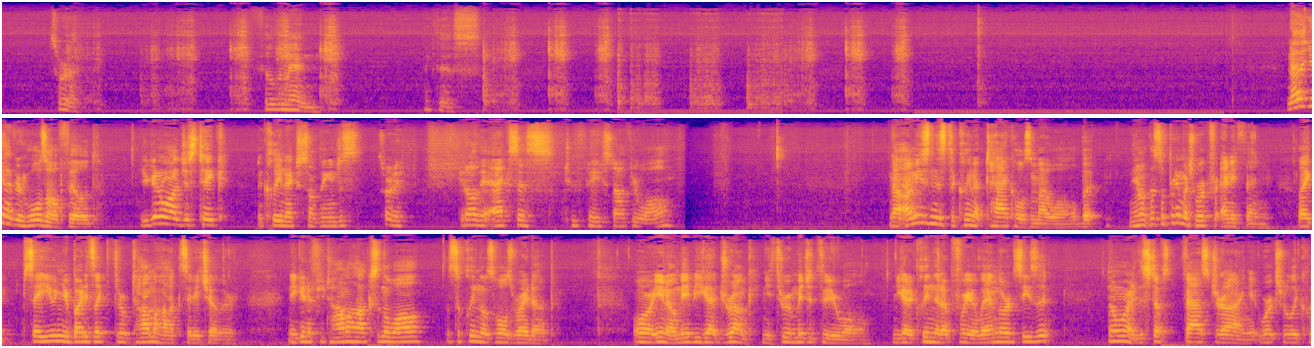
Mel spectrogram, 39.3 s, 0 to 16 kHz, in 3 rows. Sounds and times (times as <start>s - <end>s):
Speech: 0.5s - 1.0s, 2.6s - 3.2s, 4.2s - 4.8s, 12.8s - 19.9s, 22.0s - 31.8s, 32.5s - 39.2s.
